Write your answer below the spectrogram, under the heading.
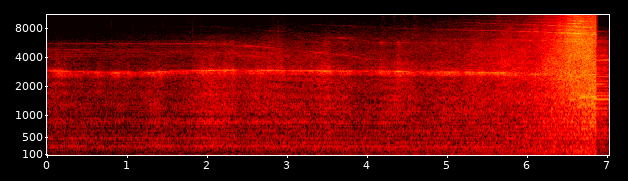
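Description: A-10 Thunderbolt II's twin TF34 turbofan engines with a steady high whine as the jet lands and rolls past close by. It grows louder toward the end, peaks as the aircraft passes, then cuts off suddenly.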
